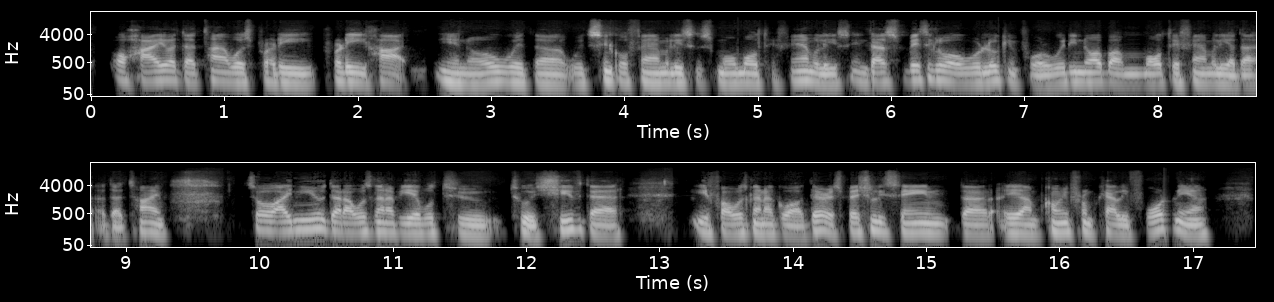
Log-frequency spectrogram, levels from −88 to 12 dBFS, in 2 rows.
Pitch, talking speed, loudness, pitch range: 120 Hz, 225 wpm, -20 LUFS, 115-130 Hz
